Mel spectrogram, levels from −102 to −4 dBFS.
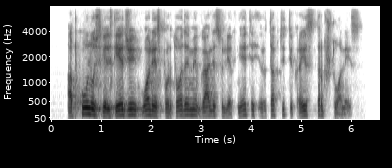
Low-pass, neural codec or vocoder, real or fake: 7.2 kHz; codec, 16 kHz, 2 kbps, FunCodec, trained on Chinese and English, 25 frames a second; fake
